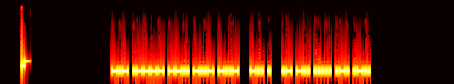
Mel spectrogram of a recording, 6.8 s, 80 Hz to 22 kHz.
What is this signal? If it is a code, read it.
Morse code, heard as a keyed tone, about 41 wpm, 700 Hz. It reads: K1ZXX DE AD5RL
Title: USA Callsign DE Callsign - 5 Characters - 45wpm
